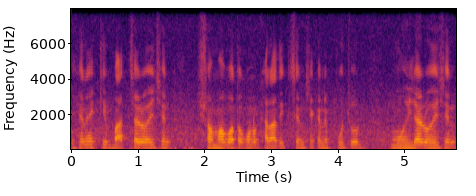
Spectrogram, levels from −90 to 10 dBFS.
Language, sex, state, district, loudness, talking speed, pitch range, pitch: Bengali, male, West Bengal, Paschim Medinipur, -19 LUFS, 125 wpm, 150-155 Hz, 155 Hz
